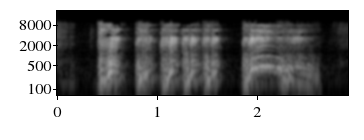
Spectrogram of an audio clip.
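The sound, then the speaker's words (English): Exaggerated throat clearing: a few rough, voiced bursts in quick succession, then a longer, drawn-out grumbling rasp, loud and alone with short silent gaps between. “my throat is not clear. I'm trying to clear it.”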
